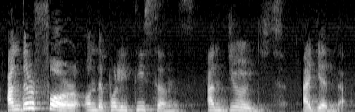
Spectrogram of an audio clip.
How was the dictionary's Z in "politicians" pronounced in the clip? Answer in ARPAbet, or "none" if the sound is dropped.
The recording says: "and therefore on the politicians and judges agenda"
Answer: S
